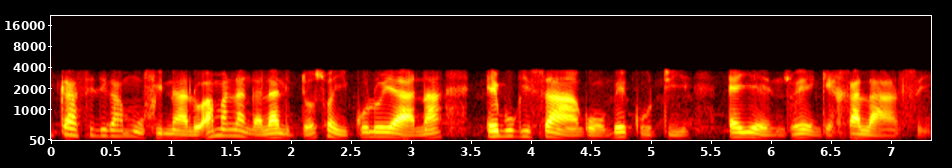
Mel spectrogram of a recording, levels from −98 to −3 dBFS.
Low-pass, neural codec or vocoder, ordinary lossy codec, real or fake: 3.6 kHz; none; none; real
